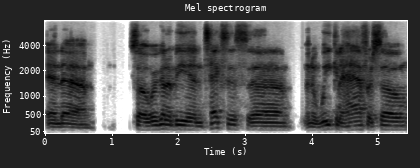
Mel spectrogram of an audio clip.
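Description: A man with an American accent speaks at a fairly slow pace in an ordinary speaking voice, his fairly low pitch showing ordinary variation and his loudness staying very even. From Illinois, US Midwest. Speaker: movie location hunter and photographer. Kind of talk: casual chat.

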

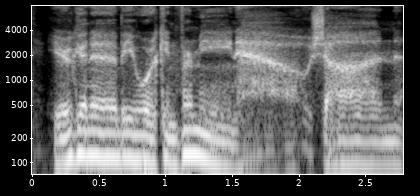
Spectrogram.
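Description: A man talks at a moderate pace in a raspy, put-on character voice with a medium pitch. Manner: hammy, menacing.

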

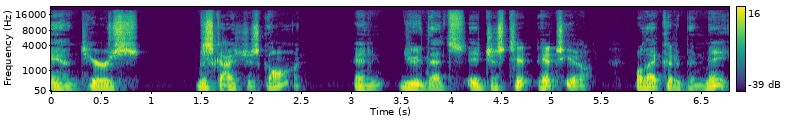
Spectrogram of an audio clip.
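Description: Somewhat breathy and medium in pitch, a man speaks at a fairly slow pace with lively intonation and long, frequent pauses. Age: 70s. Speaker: podcast co-host, father. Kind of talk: casual chat.

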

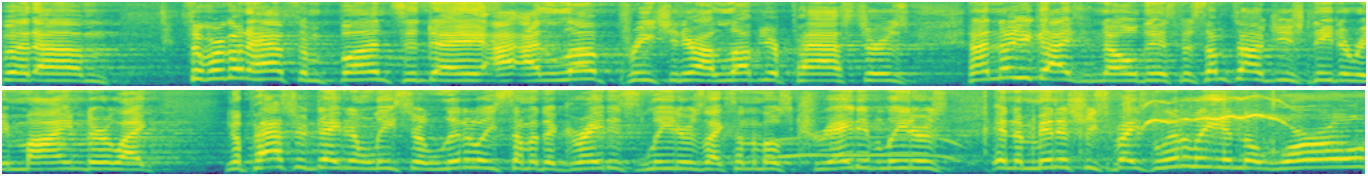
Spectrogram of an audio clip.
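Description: Music plays in the background as a man with an American accent talks at a very fast pace. His voice is raised and projected at an extremely high pitch. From Oklahoma City. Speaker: guest preacher. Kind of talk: casual, energetic sermon. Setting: church stage. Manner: fast talker.

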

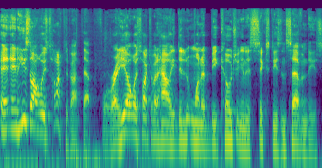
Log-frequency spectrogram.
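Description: A man with a medium-pitched voice and vocal fry talks at a very fast pace with hardly any pauses. His pitch swings very widely. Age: 30s. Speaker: sports radio host. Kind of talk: casual sports talk radio. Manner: hesitant fillers.

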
